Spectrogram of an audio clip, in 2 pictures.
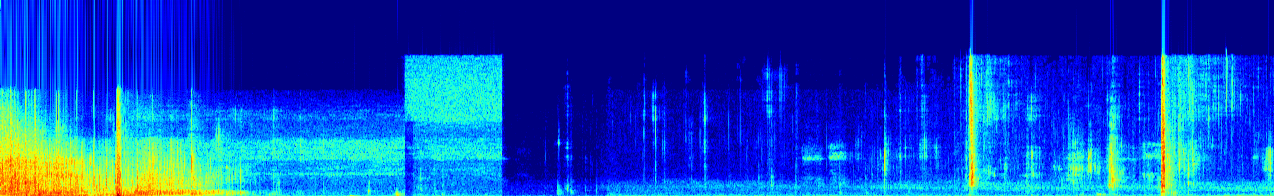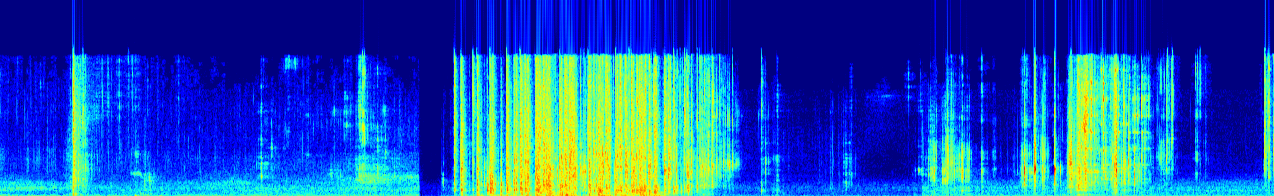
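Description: Objects crushed one after another under a car tyre: a loud burst from a Coca-Cola bottle with a balloon on its neck, dying away over about two seconds, then scattered sharp cracks and pops as water-bead-filled balloons burst, another loud burst of crushing noise about thirteen seconds in, and crackling of breaking plastic near the end.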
